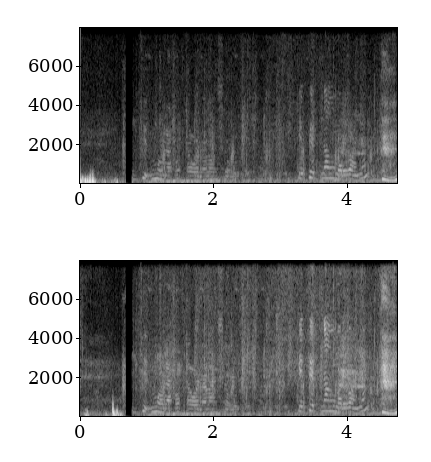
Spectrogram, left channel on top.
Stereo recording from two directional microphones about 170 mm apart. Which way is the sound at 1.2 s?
20° right (ahead or behind).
